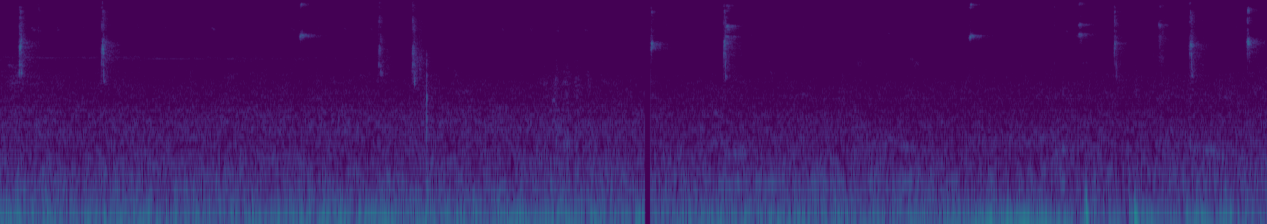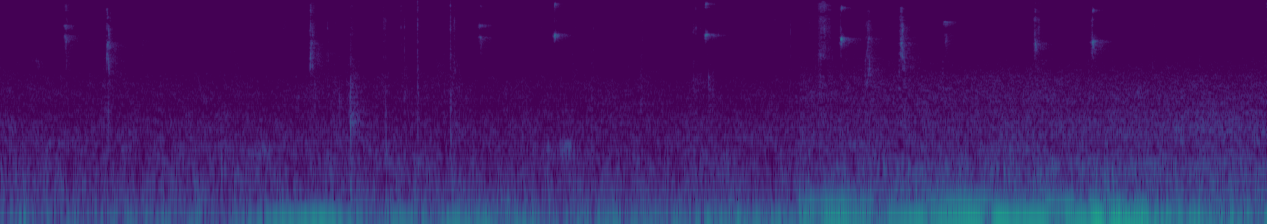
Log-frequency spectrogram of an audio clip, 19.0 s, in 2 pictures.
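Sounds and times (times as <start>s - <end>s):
small bird chip notes: 0.0s - 1.6s.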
